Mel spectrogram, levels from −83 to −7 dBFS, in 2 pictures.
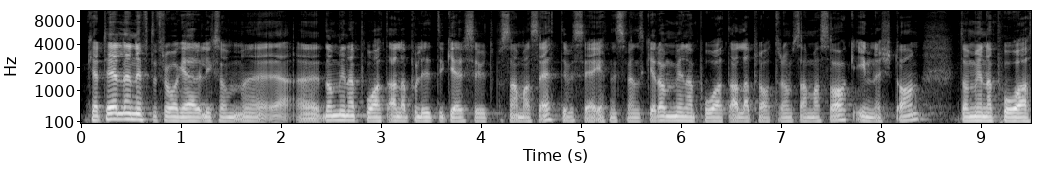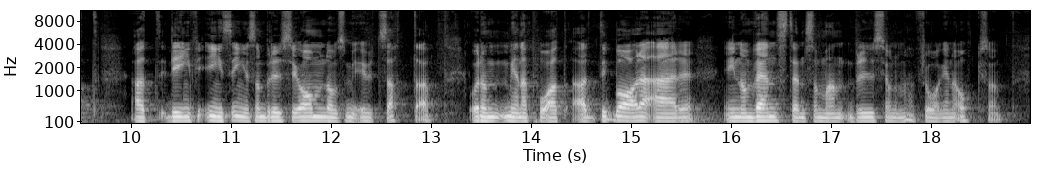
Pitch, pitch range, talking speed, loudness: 120 Hz, 115-125 Hz, 205 wpm, -22 LUFS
